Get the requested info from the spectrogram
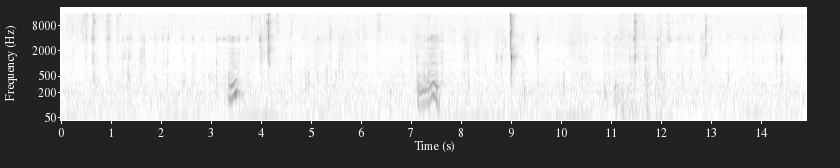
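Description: Close-up eating sounds: biting into and chewing fried chicken, with faint crunches and small wet mouth clicks. Two brief hummed vocal sounds come about three and seven seconds in.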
